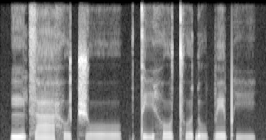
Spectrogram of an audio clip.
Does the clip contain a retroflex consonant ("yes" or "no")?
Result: no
